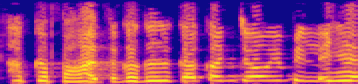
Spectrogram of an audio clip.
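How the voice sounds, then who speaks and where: A woman voicing a distraught middle-aged mother who swings from wailing to shouting threats, in a Tamil cartoon dub. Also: very high-pitched, steady tone, very fast, no room sound. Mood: tearful. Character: distraught middle-aged mother, fierce to her daughter-in-law.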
